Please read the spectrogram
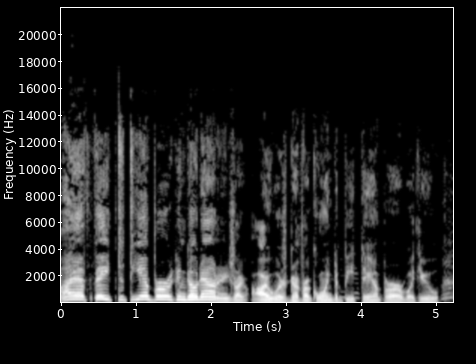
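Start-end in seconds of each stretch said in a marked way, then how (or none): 2.5-5.0 very deep, quiet, soft villain rumble. Retelling what Vader said in the story, in a James Earl Jones voice. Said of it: "that's my James Earl Jones voice".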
